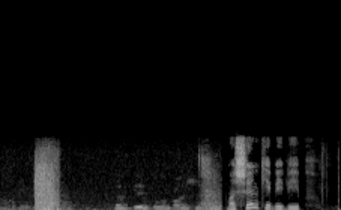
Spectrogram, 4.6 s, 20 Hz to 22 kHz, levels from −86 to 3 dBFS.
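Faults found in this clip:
One channel inverted, 2.94 s to end (4.55 s). Speech level in the mono sum drops by about 24 dB and leaves only a faint residue. Likely cause: polarity reversal on one stereo leg, probable component the capture or mixing stage. The shared centre content cancels when the channels are summed, so only the small inter-channel difference survives. Check per-channel polarity before downmix.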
